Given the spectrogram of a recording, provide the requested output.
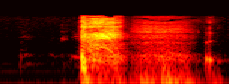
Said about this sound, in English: excuse my cough, by the way. I have a nagging cough that won't go away. I am not contagious nor positive of anything. I'm just getting over whatever I've had for the last couple of weeks.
